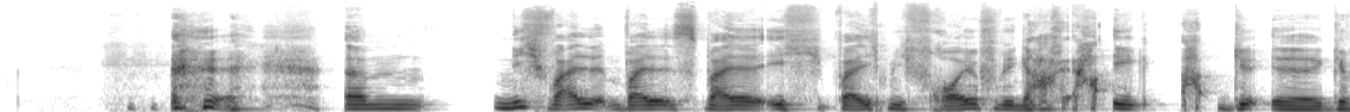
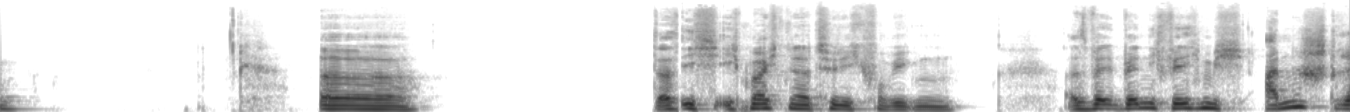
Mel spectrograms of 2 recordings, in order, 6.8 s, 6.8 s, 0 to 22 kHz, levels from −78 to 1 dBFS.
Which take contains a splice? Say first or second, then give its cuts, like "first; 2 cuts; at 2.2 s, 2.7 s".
second; 1 cut; at 3.4 s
